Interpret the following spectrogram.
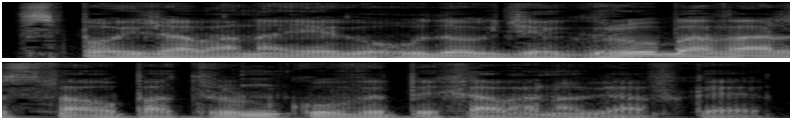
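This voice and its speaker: A male narrator reading a science fiction audiobook with expressive storytelling. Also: extremely low pitch, fairly quick, dry recording, clean studio sound.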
